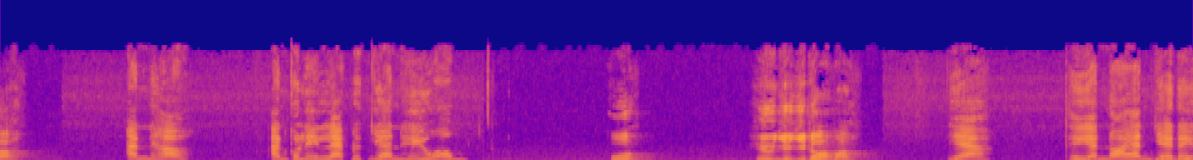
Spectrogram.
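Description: A young woman talks on a phone with animation.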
